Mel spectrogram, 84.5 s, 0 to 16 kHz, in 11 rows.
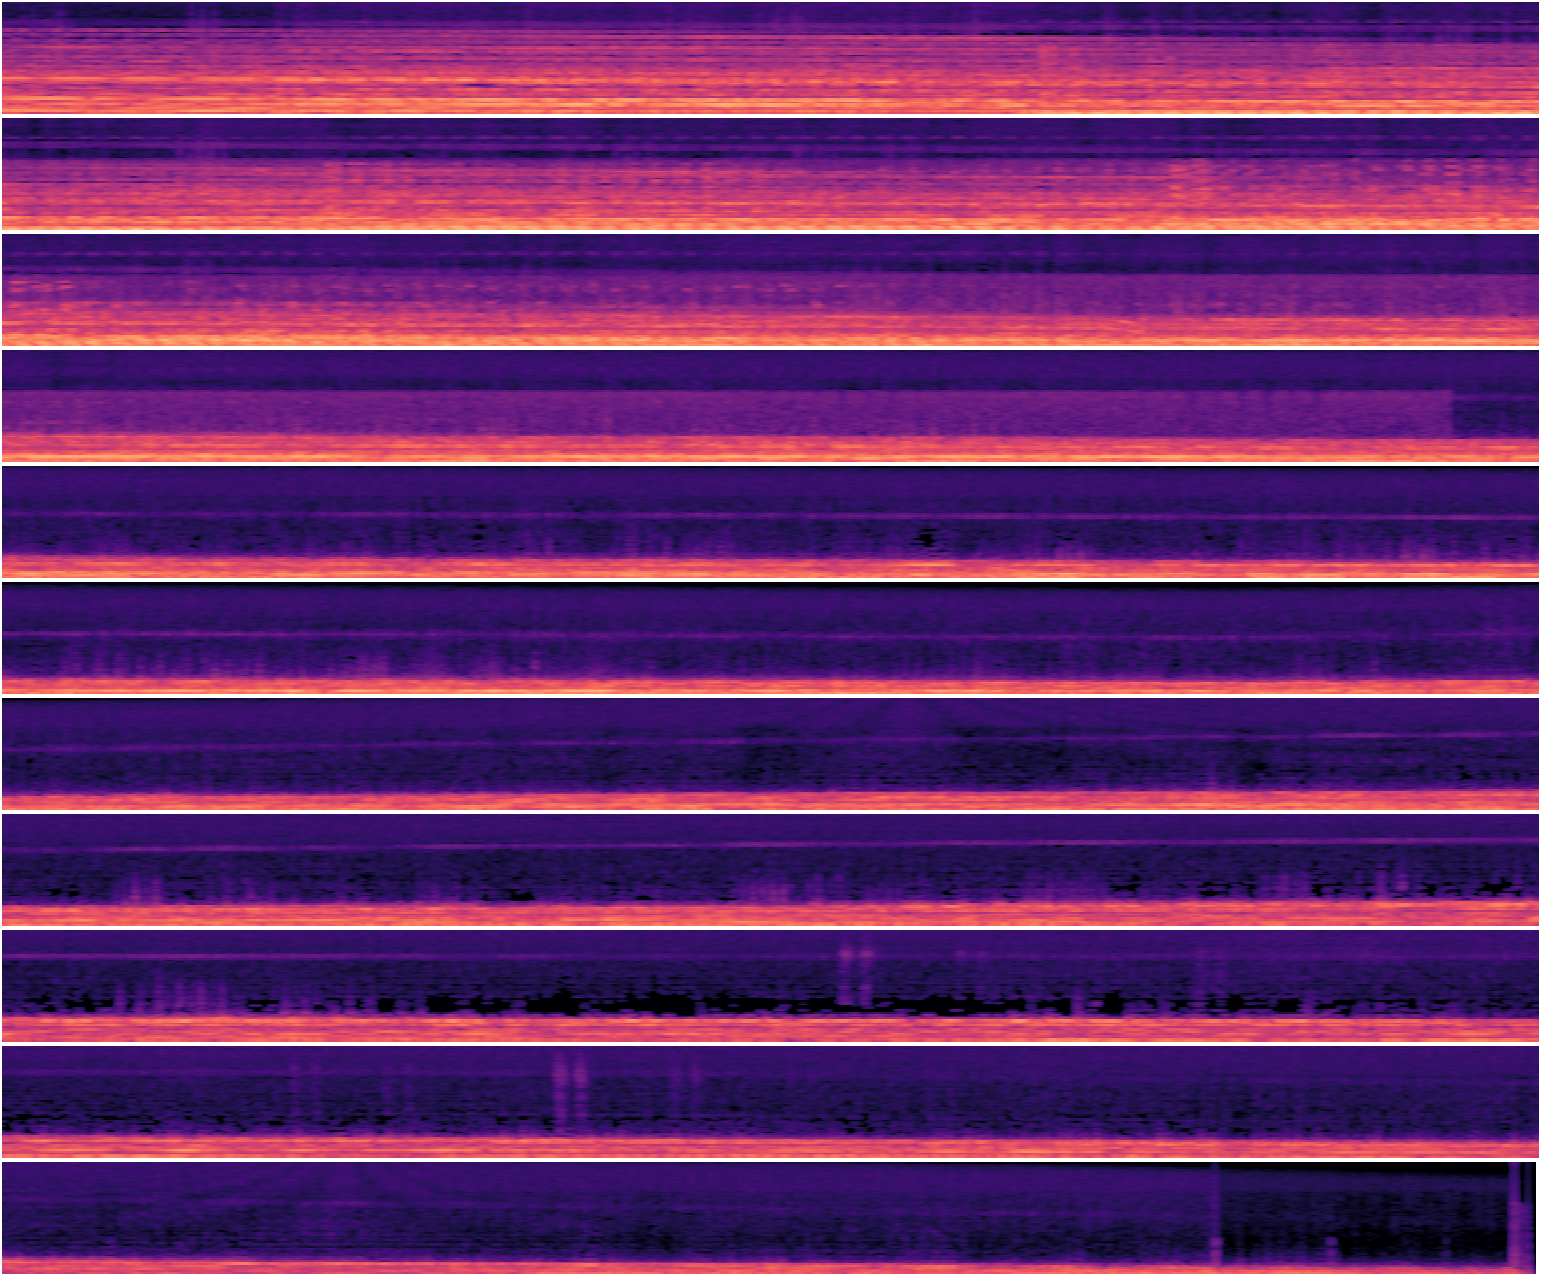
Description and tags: Well, what has the gaga found (yaaawn...a small sketch that will start your curiosity. I was just passing my bedroom window, when I heard a noise from somewhere. I went back to the window just to find my dogs yelloing and hide under my bed.I felt myy hair rise. I switched off the room light and stood still . : fumbled for the leve4r to open the window when there came flash that enlighted the whole town and a roaring, like from one hundred liners. Reminded of a beeswarm. There was nothing to see. The thundering moved to the southwest and I thoght they would disappear, but suddenly the nouise returned indicating sort of recognishing. seconds later there was silent again, i returned to my bedroom on shaking legs. The dogs did not came out, so I asked them to move so that I could join to them.
Azarea52, Fantasy, future, God, invasion, profesi, scifi, space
